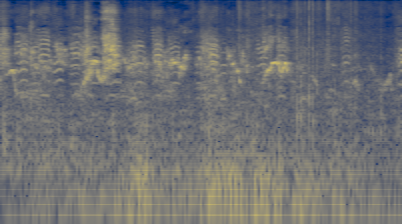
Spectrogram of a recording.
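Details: Several sparrows twitter in a dense, bright chatter of quick, high chirps that rise and fall in bursts, with some low flutter beneath.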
